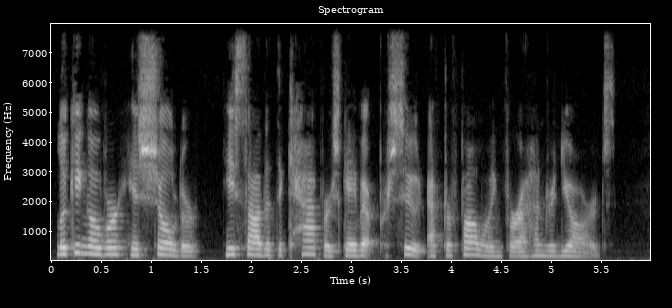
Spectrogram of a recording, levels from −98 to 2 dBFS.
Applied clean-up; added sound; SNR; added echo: none; none; none; none.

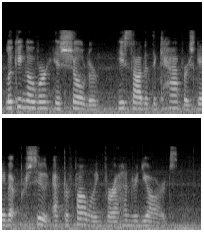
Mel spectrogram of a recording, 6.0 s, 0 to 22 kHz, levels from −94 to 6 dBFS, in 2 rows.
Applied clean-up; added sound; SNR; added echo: none; Car; 11 dB; none.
